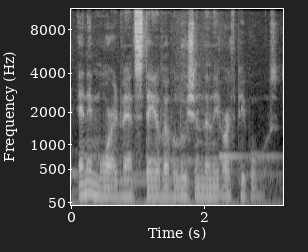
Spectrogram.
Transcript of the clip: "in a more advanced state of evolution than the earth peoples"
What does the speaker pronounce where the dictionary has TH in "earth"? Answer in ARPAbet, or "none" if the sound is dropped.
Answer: TH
